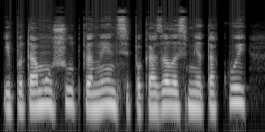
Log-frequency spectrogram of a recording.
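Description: An audiobook narrator reading a first-person story in a measured, expressive way. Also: mid-range voice, no room sound.

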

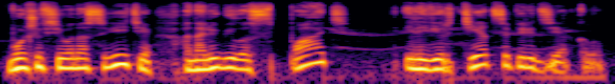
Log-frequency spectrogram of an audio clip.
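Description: Mellow storybook narrator. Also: mid-range voice, normal speed, slightly rough.

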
